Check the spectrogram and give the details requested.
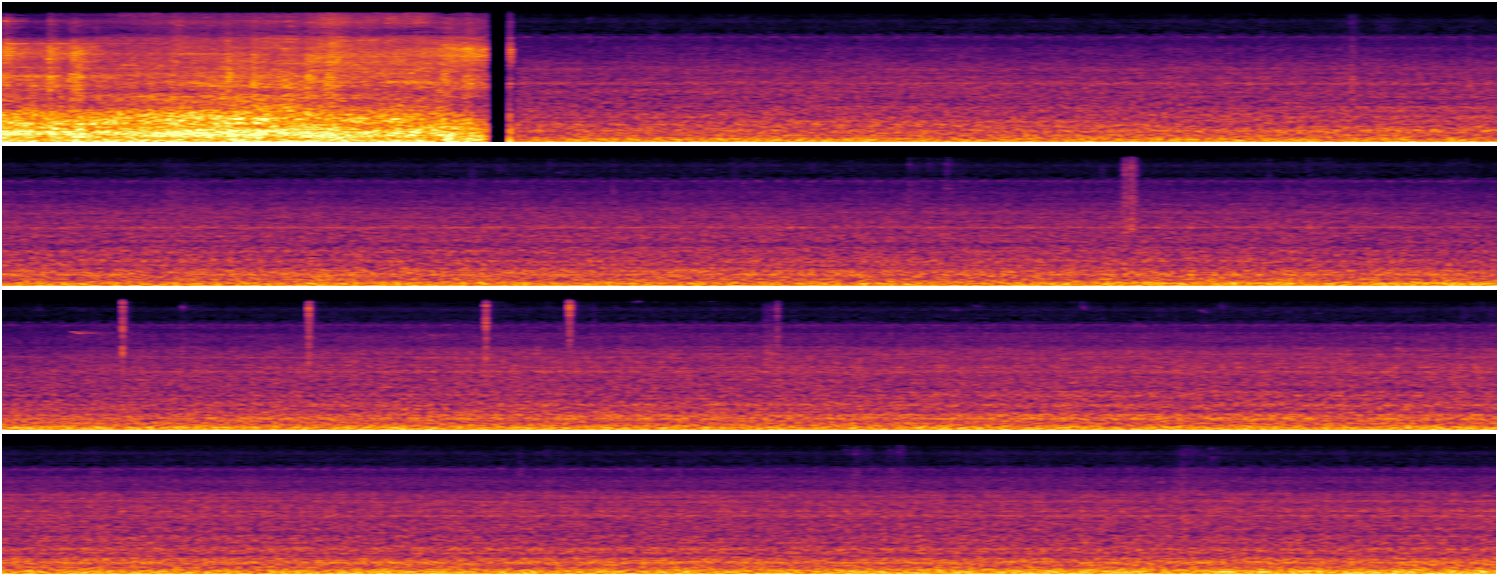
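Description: A Vietnam Railways passenger train passes close by, loud, and cuts off suddenly about two and a half seconds in. A steady low rumble of waiting motorbike engines follows, with a few faint clicks in the middle.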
